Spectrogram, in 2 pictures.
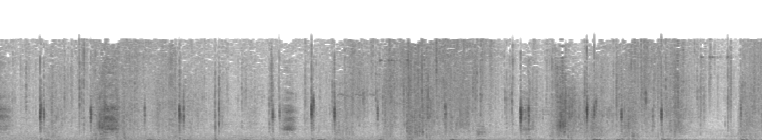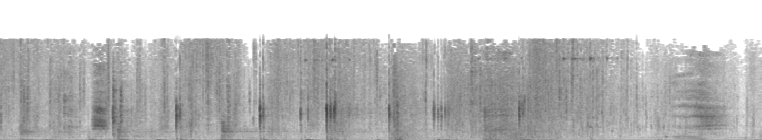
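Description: Light footsteps patter quickly on stone.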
